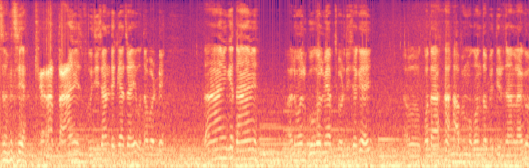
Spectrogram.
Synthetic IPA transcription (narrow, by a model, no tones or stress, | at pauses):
sʌmse | kʰeɾat̪aamibʱud͡zisand̪ekʰjat͡sʰʌɦiũt̪abʌʈːi | t̪aːmiket̪ãamiʌ̰limʌlɡoɡʌlmjap̚t͡sʰoɽd̪isʌkeɦʌj | ʌ̰bʌkʌt̪aːpmuɡʌnt̪ʌbʱit̪iʈd͡zanlaɡo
